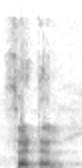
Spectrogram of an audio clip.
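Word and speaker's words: subtle: उसी तरह doubtful, सटल, देखिए इस इंग्लिश वर्ड में टी है और टी के जस्ट पहले बी है, इसलिए बी साइलेंट है, सटल।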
